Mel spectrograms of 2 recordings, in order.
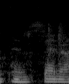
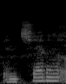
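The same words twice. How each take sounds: First: "pancetta" said pan-SET-a; soft-c pronunciation. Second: "Pancetta" said pan-CHET-a; ch pronunciation. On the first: Cook unsure how to say the ingredient, trying "pancetta" with an s. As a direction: say "pancetta" with an s in the middle, no ch. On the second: Cook unsure how to say the ingredient, trying "Pancetta" with a ch. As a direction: say "Pancetta" with a ch in the middle. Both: Shown as a demonstration. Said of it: "how do you say it?".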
